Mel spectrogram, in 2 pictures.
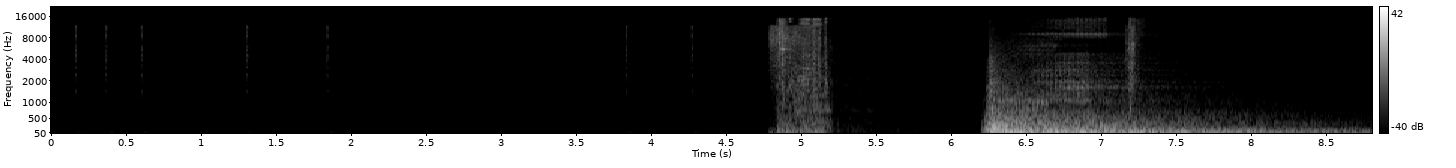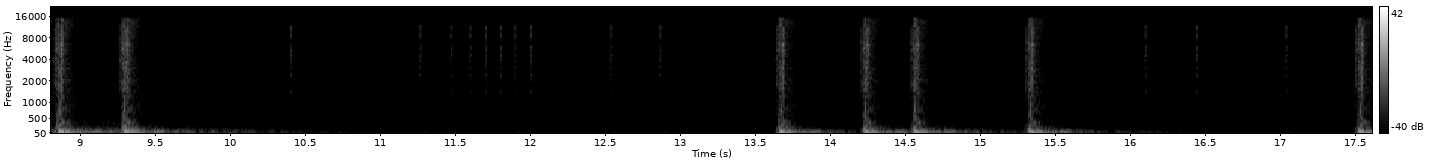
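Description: Soft interface clicks tick as menu selections change.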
